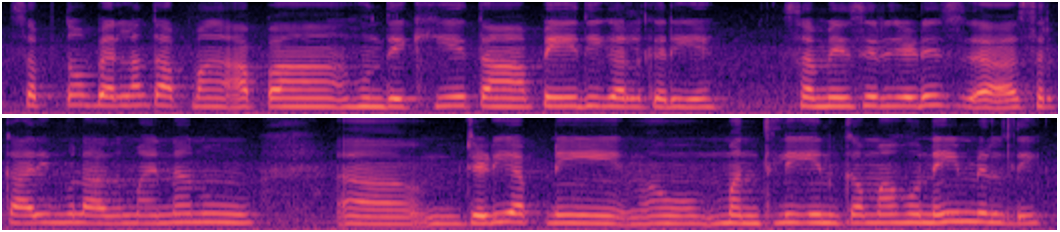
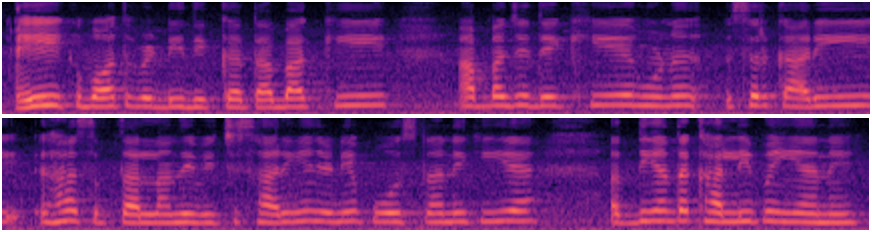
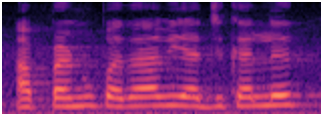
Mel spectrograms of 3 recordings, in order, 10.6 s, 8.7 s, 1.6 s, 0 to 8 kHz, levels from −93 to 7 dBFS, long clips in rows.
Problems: background sounds at intervals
